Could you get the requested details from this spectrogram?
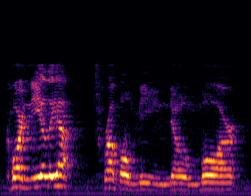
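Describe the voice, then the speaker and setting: A man's voice: medium pitch, animated, slow. A man voicing a pompous, greedy old king and father, hamming it up in mock-Shakespearean speech. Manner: mock-Shakespearean, laughing through lines. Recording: roomy lo-fi stream audio with game music.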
